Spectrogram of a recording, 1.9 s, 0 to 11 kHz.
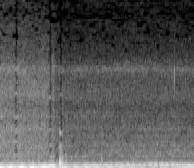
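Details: Ford Mustang GT (99-04) V8 idling after installing a new SR Performance 130 amp alternator in place of the stock 105 amp; steady, even low rumble, no misses, knocks or belt squeal, no battery light; normal idle.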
